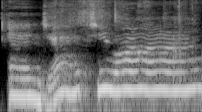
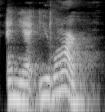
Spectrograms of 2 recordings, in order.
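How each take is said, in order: First: Higher, slow and softer, leaning on you; slow emphasis. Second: Said in the usual way. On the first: Shown as a demonstration. Insisting to the group that they are, slow and soft. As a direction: let each word land slowly.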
